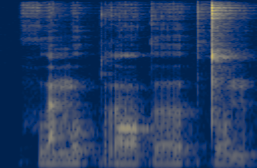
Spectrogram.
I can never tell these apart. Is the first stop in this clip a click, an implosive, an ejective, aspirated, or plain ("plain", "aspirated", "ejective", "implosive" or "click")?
plain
